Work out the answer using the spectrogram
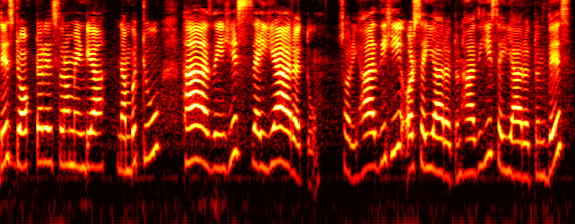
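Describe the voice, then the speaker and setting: A woman with a high voice teaches an Arabic grammar lesson and speaks very slowly and deliberately. She reads each example sentence and then translates it word by word. She often stops to ask if the point is clear. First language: Urdu. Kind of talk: grammar lesson in mixed Hindi-Urdu and English.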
